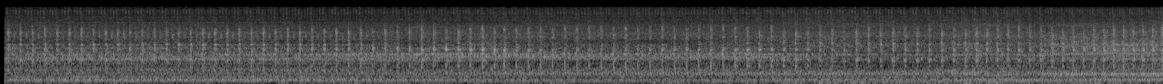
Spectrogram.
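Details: Hyundai G4EE engine at idle with a steady metallic knock about two per second keeping pace with engine speed; internal engine knock.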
